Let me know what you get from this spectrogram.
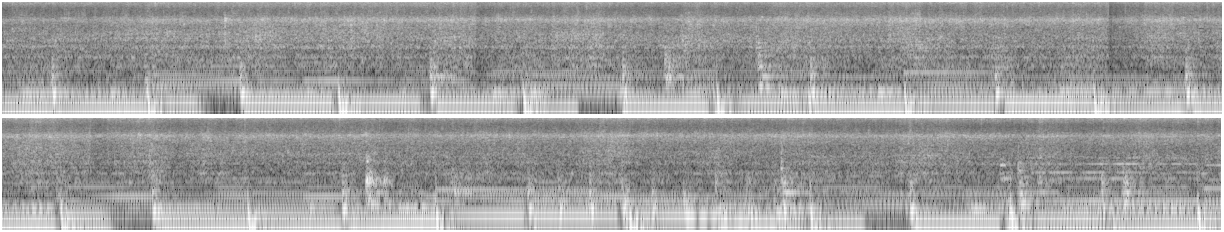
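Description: Raw boneless chicken pieces sizzling in hot oil on a tawa, with a wooden spatula stirring them and clicking and scraping against the pan now and then.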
